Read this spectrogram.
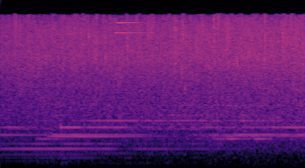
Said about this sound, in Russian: Хорошо, что сегодня идет дождь.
